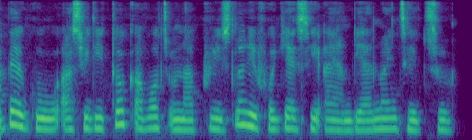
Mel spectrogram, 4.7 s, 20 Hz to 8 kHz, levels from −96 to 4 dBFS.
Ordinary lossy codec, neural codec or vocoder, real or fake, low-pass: none; codec, 16 kHz, 4.8 kbps, FACodec; fake; none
